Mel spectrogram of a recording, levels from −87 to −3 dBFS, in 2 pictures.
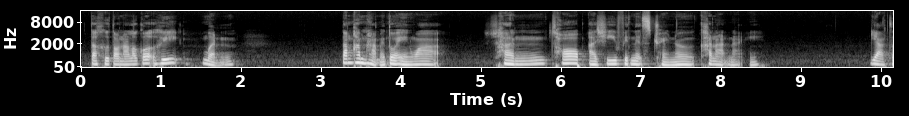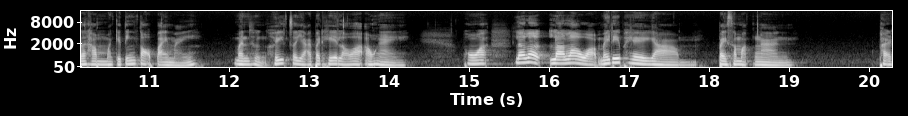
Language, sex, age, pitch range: Thai, female, 10-29, 150-200 Hz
